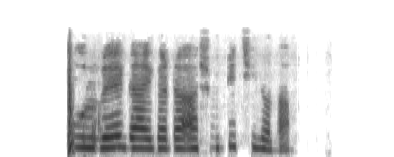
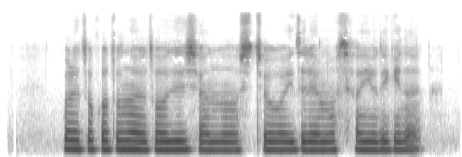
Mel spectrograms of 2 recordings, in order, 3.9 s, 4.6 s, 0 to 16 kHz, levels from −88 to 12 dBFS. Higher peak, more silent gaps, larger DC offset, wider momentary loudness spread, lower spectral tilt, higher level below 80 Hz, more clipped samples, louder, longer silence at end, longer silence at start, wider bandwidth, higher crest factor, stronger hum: first, -2 dBFS vs -8 dBFS; neither; neither; first, 13 LU vs 4 LU; about the same, -5.5 dB/octave vs -6.5 dB/octave; first, -58 dBFS vs -72 dBFS; neither; first, -16 LUFS vs -24 LUFS; first, 1.05 s vs 0.4 s; about the same, 0.65 s vs 0.65 s; second, 7.6 kHz vs 11.5 kHz; about the same, 16 dB vs 16 dB; neither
